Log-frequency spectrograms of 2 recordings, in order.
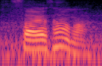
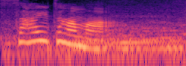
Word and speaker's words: Saitama: Saiama. It's Saitama. Saiama. You say it like a Why? Satama. What? What are you talking about? Do I say it weird? Yes. It's Sai Tama.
